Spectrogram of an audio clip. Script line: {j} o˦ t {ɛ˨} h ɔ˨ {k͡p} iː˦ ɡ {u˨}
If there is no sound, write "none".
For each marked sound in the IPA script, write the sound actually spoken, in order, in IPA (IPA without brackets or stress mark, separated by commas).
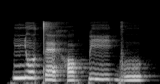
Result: ɲ, ɛ˨, k͡p, u˦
